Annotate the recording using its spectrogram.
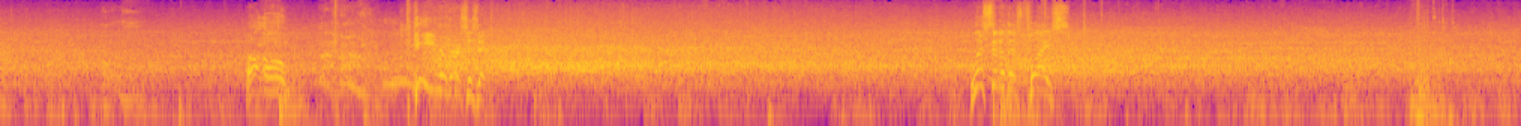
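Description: A large arena crowd roars and cheers steadily.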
